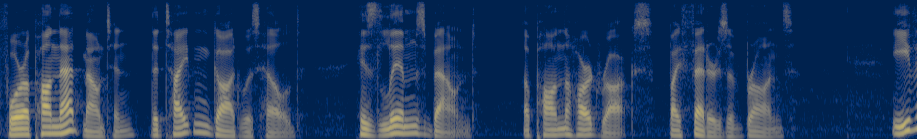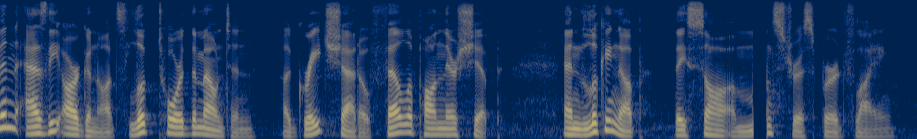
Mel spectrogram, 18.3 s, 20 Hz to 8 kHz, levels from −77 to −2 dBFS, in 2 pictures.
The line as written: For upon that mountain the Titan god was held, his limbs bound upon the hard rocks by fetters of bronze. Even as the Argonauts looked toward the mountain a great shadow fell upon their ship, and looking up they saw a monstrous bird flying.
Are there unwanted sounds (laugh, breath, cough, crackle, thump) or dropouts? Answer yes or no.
yes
